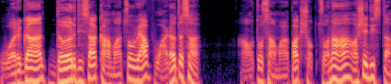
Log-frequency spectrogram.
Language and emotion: Goan Konkani, fearful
